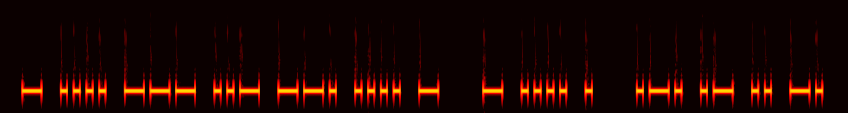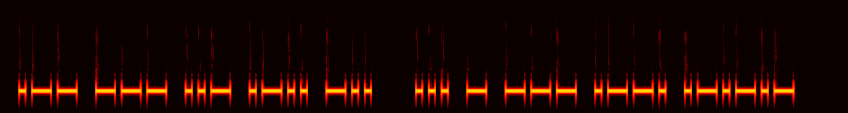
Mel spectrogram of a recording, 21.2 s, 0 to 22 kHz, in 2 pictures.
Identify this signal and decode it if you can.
Morse code, heard as a keyed tone, about 16 wpm, 700 Hz. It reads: THOUGHT THE RAIN WOULD STOP.
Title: Sentences from Top 1000 Words - Review Part 1 - 15wpm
